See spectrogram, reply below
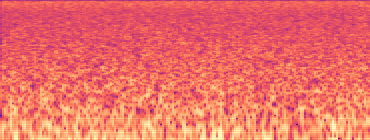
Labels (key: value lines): label: ambient
recorder: HydroMoth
